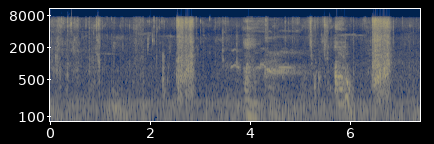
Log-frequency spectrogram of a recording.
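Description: Shallow seawater splashing and sloshing as a stick prods among rocks and sea urchins. Two short, louder splashes come about two and a half and six and a half seconds in.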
